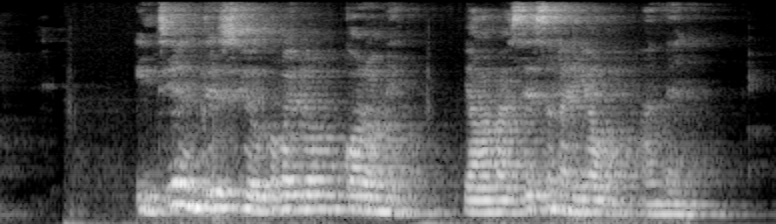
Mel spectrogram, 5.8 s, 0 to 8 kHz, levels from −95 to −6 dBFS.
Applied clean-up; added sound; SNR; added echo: neural separator model SepFormer DNS4.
